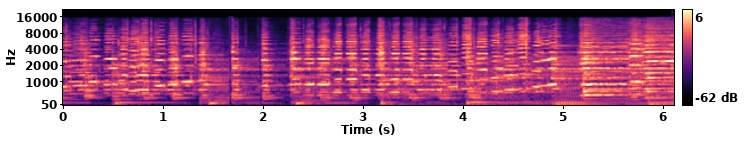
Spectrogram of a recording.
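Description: Instrumental passage of a tango vals played by a tango orchestra: bandoneon leading with violins over a steady waltz beat in the bass.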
